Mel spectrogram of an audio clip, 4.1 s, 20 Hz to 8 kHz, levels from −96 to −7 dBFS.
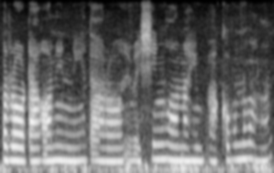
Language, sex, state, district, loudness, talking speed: Chakma, female, Tripura, Dhalai, -17 LUFS, 160 wpm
